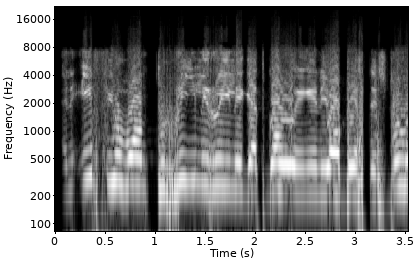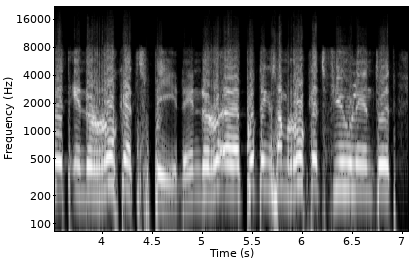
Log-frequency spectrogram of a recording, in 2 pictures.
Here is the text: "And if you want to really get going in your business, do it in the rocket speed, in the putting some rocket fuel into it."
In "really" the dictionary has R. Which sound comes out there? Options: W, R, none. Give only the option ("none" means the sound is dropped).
R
